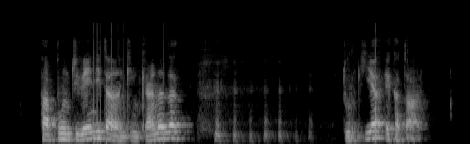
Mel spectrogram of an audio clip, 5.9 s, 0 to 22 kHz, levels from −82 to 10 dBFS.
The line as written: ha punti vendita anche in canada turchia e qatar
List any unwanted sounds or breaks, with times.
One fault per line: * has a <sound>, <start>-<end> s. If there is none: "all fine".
* has a laugh, 2.4-4.0 s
